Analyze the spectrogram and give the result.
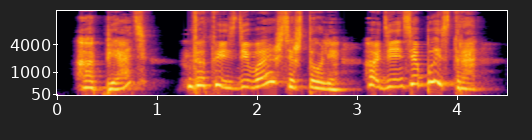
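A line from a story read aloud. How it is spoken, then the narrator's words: Exasperated exclamation. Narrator (Russian): Воскликнула я, вновь увидев обнаженного Лорана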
